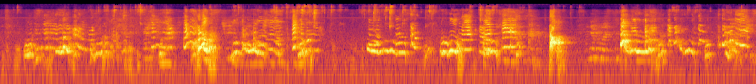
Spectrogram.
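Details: Two Boston Terriers reacting to a "monster under the bed": one makes bursts of grumbling, whiny vocal sounds, with a person talking in between.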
